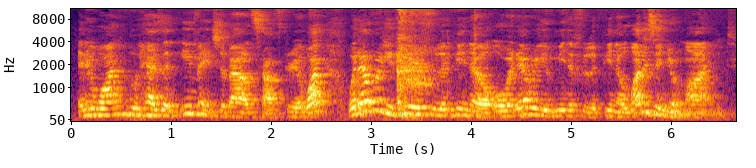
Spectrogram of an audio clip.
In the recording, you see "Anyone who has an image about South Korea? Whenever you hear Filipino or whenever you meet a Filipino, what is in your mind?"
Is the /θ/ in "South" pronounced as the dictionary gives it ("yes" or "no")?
yes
